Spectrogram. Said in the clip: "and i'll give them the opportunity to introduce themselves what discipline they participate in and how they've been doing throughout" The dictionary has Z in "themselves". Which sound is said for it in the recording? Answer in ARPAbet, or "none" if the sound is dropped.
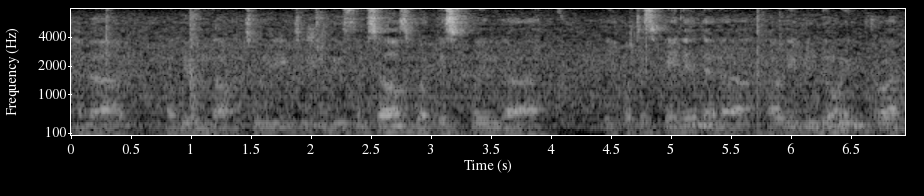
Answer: Z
